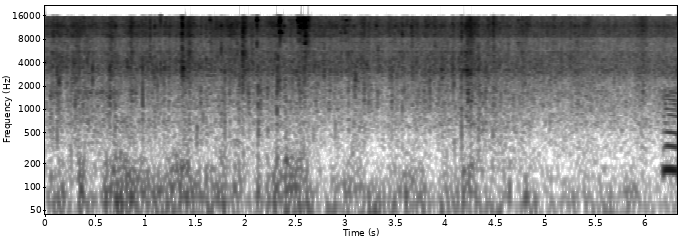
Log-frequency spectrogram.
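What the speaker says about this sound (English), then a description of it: "It's not rain. It's hail." Steady hiss of hail pattering on surfaces outdoors in a southern Swedish winter, continuous and fairly dense, with a few sharper ticks and no voices.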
